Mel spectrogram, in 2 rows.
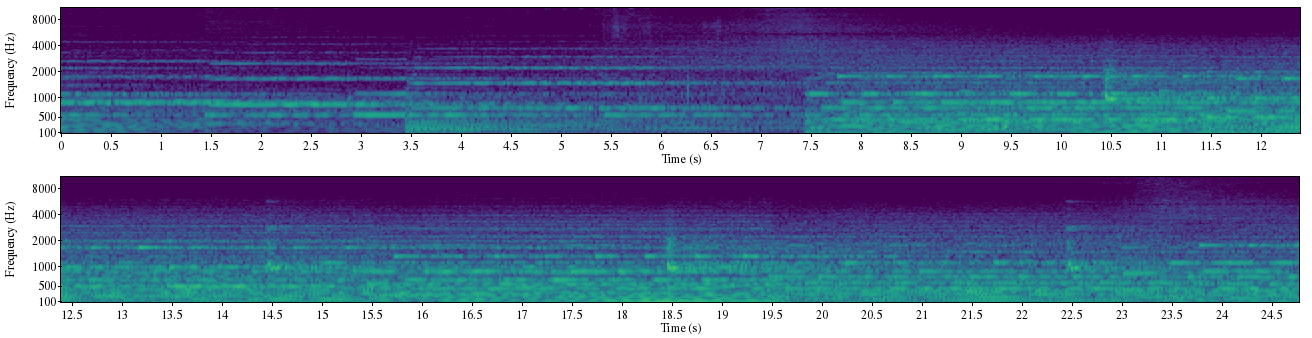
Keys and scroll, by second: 16.2 ctrl+=, 16.4 ctrl+=, 19.4 ctrl+alt+=.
